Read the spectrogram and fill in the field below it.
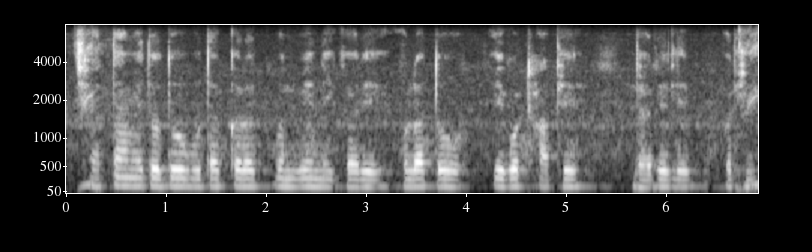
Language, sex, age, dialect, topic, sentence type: Chhattisgarhi, male, 25-30, Northern/Bhandar, agriculture, statement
